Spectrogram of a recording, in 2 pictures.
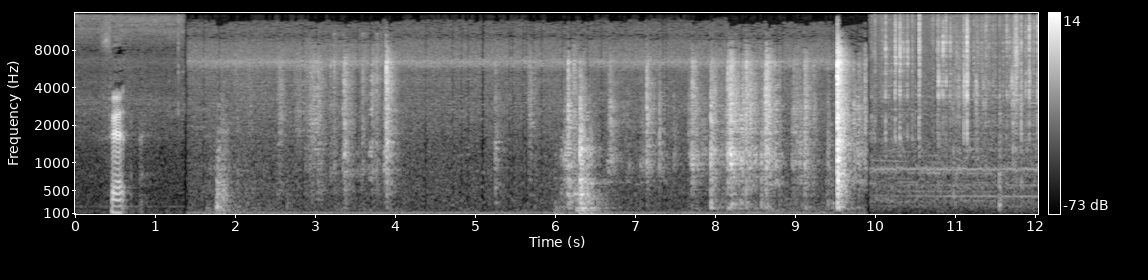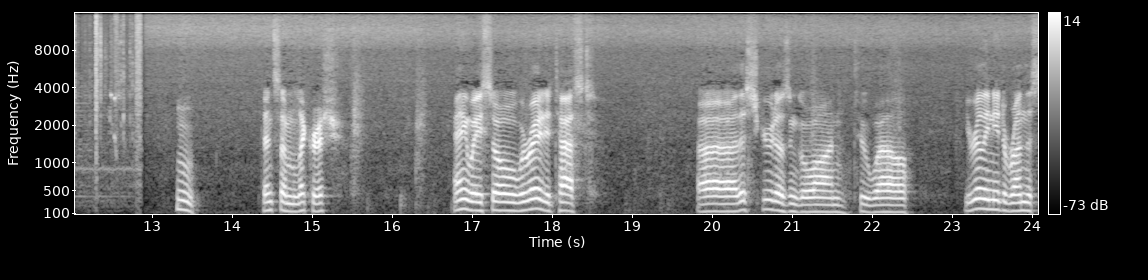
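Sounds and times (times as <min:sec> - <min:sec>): clicks and knocks of parts handled: 0:10.0 - 0:12.9.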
